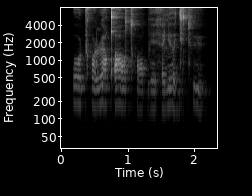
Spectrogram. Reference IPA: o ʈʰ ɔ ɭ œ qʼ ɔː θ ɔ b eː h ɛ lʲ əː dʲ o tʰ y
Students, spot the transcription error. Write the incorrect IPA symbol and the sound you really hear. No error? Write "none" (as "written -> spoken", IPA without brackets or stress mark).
θ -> tʰ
